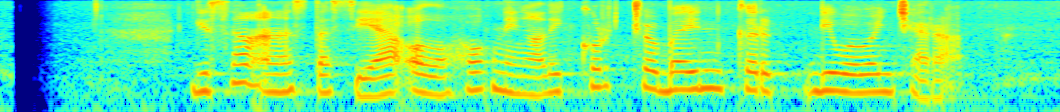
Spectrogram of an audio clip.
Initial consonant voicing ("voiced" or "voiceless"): voiced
